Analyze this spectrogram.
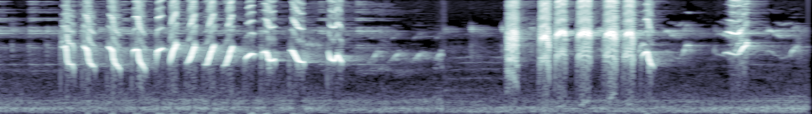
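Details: A greater green leafbird pours out a fast descending string of whistled notes, then, after a pause, a burst of high sharp chirps, over a steady low background noise.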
